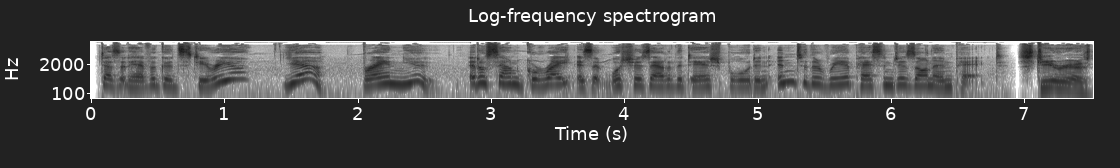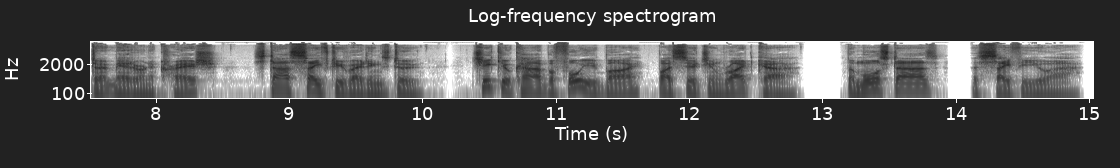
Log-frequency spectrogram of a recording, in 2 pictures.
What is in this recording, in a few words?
reality stereo radio ad; 1 star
